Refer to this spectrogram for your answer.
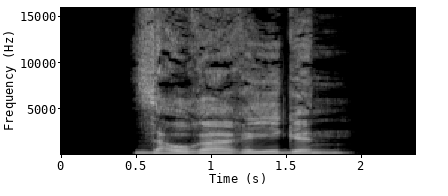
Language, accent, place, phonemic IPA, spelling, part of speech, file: German, Germany, Berlin, /ˌzaʊ̯ʁɐˈʁeːɡən/, saurer Regen, noun, De-saurer Regen.ogg
- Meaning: acid rain (unusually acidic rain)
